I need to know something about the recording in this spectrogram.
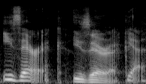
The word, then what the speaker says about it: Ezarik: to how do you say your last name iser eeric Justine iser yes um I just wanted to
